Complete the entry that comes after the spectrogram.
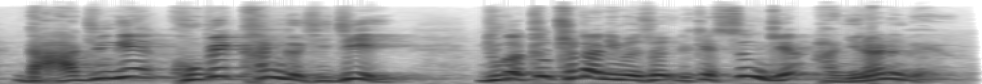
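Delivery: ordinary talk, nothing marked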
